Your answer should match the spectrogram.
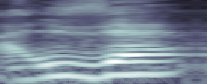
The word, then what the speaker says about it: Zè: Aujourd'hui, Zé a pu bénéficier de quelques kilomètres de voies bitumées. Aïzé, c'est les Blancs qui ont changé la prononciation Aïzé à Zé.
